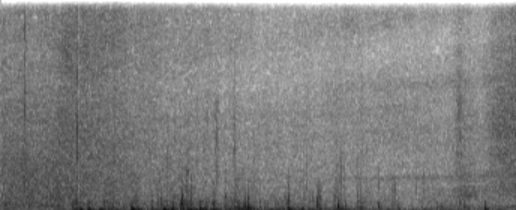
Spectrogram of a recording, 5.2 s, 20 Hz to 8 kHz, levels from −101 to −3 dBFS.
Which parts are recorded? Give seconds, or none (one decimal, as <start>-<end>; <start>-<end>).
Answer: 0.0-5.2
